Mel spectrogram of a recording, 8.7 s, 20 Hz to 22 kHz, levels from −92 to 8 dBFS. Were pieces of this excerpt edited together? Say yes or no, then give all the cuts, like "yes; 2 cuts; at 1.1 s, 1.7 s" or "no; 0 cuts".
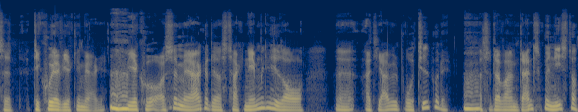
no; 0 cuts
